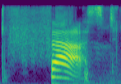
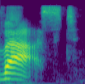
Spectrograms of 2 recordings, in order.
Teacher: if you push air and sound then it becomes V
